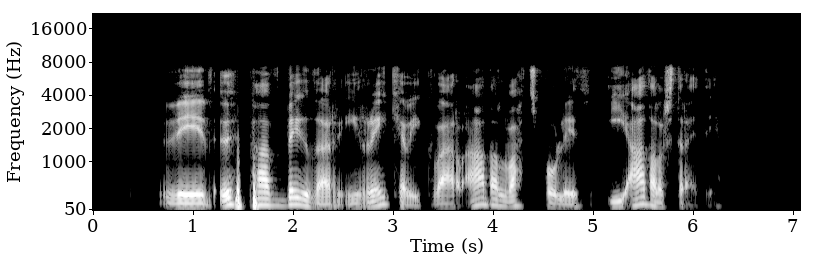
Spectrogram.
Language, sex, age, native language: Icelandic, male, 40-49, Icelandic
